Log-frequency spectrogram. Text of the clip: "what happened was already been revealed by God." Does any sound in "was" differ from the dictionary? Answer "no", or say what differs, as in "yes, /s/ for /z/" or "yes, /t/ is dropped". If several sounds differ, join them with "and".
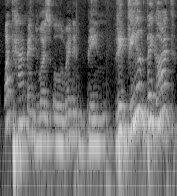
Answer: no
